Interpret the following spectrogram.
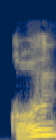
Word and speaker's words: GOUNN: で、まず 1 曲目はね、五雲という。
